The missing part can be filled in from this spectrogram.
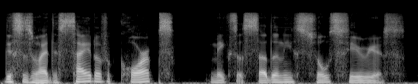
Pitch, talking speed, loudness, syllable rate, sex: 100 Hz, 185 wpm, -19 LUFS, 4.8 syllables/s, male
